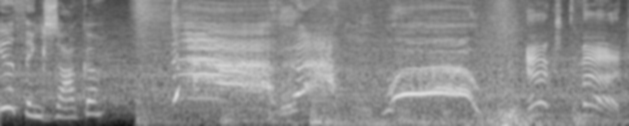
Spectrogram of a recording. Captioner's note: cheering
